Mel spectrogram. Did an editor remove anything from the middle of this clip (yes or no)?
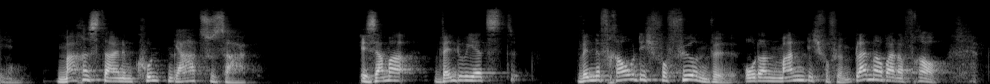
yes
